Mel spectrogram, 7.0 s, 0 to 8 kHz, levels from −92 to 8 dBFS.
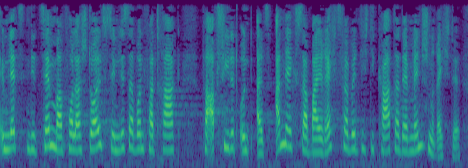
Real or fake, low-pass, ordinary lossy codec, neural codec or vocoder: real; 7.2 kHz; none; none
